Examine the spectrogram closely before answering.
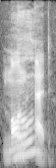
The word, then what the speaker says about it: monad: do you spell that moan like the moon mono with an a d on the end of it mon add like m o o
